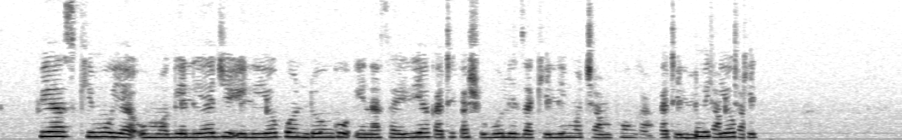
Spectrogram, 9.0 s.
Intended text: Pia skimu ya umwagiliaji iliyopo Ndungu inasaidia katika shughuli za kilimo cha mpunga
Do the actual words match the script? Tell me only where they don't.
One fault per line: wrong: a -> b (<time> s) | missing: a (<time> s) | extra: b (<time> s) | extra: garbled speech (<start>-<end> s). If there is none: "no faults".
extra: garbled speech (6.6-7.6 s)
